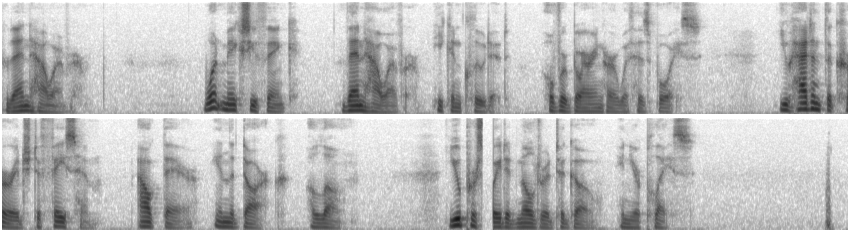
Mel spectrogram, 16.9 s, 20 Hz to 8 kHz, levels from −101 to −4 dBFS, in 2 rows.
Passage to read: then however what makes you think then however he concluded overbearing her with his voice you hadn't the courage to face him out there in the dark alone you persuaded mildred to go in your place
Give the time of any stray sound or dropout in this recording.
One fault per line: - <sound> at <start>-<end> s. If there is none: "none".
- dropout at 13.3-13.4 s
- sniff at 16.7-16.8 s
